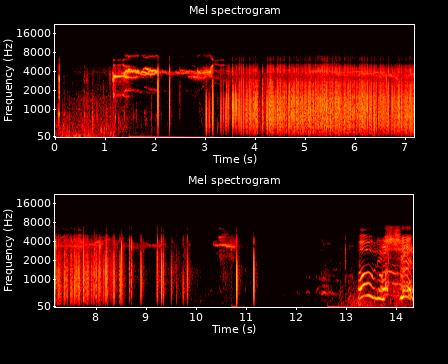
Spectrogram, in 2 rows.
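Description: Rapid crackling of about 1000 firecrackers and bursting fireworks pops in dense volleys, then thins out; a few whistling small rockets and sharp bangs follow near the end, with excited Dutch-speaking voices.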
